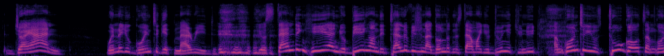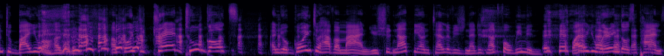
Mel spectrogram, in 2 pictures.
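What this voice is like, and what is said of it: Imitates her Congolese father's voice. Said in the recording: “a really, really great impression of your father, who you mentioned earlier is from the Congo... my impression of my father”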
